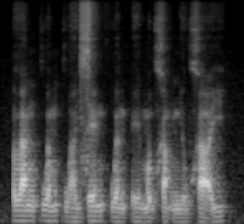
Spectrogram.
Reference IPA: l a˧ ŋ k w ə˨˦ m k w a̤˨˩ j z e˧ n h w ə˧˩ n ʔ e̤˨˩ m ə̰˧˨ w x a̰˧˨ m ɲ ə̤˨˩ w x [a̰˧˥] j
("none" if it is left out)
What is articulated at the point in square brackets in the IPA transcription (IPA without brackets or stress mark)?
a̰˧˥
